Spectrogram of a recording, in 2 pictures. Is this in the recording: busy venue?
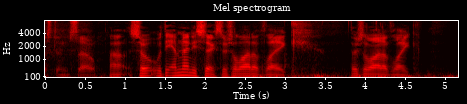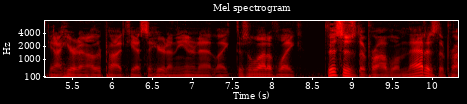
yes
